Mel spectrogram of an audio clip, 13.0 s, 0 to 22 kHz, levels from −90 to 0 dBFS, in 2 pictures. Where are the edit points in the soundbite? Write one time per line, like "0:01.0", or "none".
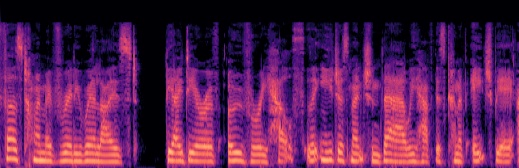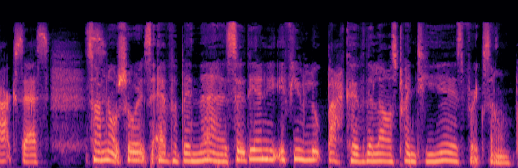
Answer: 0:07.5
